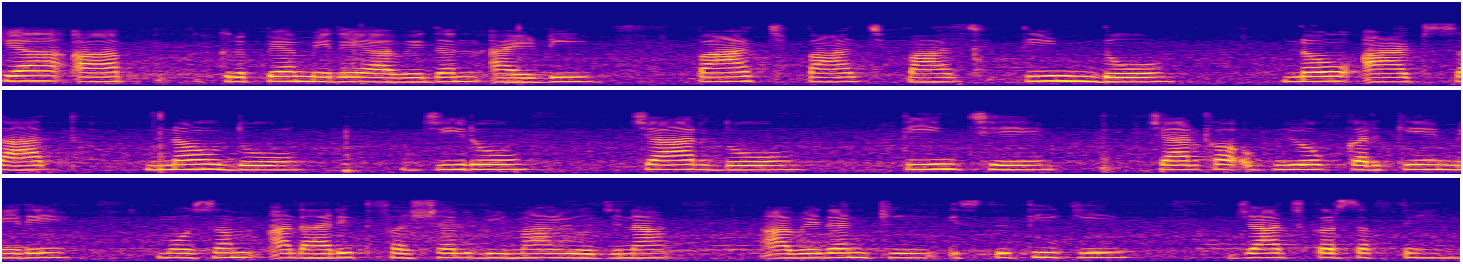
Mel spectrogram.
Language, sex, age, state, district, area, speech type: Hindi, female, 18-30, Madhya Pradesh, Harda, urban, read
